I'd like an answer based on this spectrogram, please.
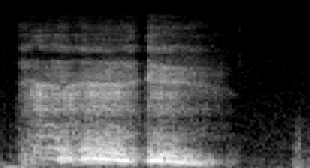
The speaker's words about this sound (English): Let me clear my throat for a sec.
